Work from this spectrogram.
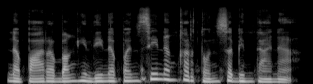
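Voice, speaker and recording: A woman's voice: low-pitched, expressive, moderate pace, mellow, dry recording, clean studio sound. A woman narrating a scripted dramatic story.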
